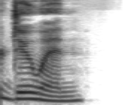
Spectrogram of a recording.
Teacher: The final G in doing almost disappears. It's softer doin', and that's perfectly natural English.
